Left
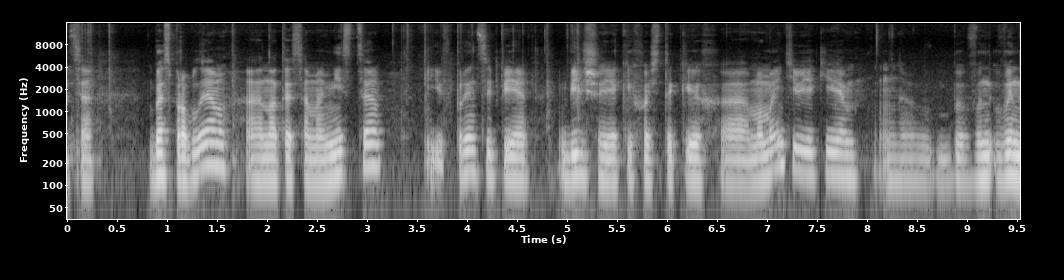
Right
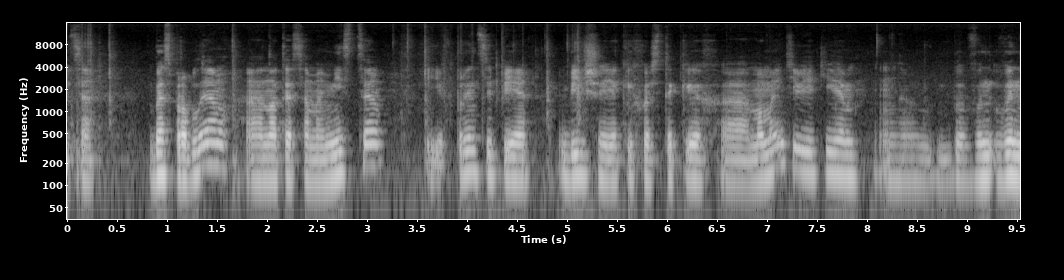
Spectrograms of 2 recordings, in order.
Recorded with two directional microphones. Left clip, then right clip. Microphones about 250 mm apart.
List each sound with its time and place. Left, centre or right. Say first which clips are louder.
0.1 s speech: left 6 dB; left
